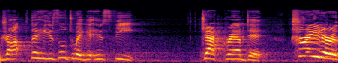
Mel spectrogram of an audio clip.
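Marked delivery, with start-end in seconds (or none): 3.9-4.5 loud, high furious shriek. Acted. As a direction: scream at the betrayer. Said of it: "the Raven King shrieked at Rock".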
